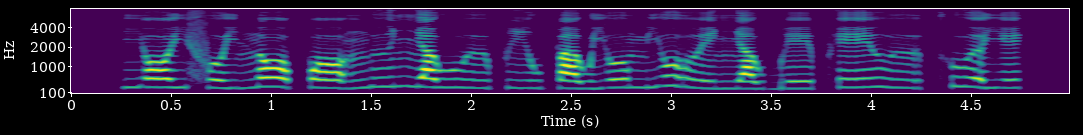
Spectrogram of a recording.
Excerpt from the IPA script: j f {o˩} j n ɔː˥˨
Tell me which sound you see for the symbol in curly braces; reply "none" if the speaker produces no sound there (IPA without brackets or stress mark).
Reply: o˩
